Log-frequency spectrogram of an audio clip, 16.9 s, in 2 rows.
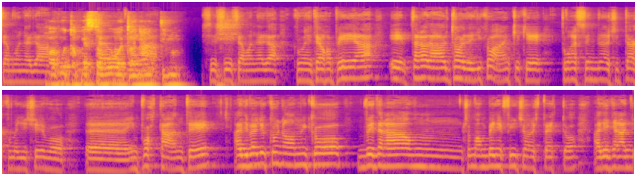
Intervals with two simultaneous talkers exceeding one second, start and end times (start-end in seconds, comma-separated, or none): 0.6-2.2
